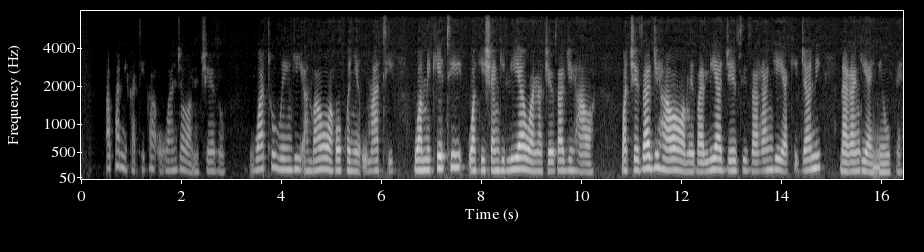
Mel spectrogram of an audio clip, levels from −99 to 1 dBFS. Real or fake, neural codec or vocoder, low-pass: fake; codec, 16 kHz, 4 kbps, FunCodec, trained on LibriTTS, 50 frames a second; 7.2 kHz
